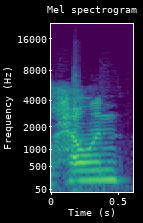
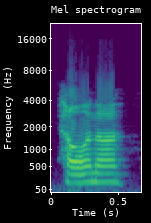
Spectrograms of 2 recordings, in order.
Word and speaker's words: Helena: countries a lot until helen helena it's pronounced both ways helen cooper she discovered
